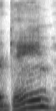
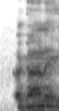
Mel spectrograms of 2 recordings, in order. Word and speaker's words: Gane: Is it Gane or Gane? How do you say his last name, this dude? – Gane, yeah. Gane.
